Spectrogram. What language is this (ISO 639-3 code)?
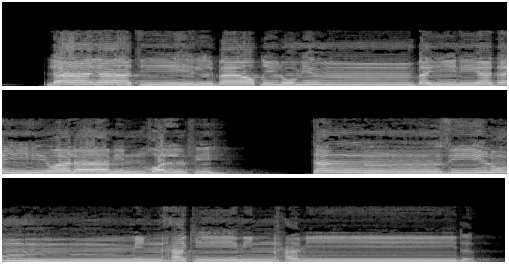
ara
